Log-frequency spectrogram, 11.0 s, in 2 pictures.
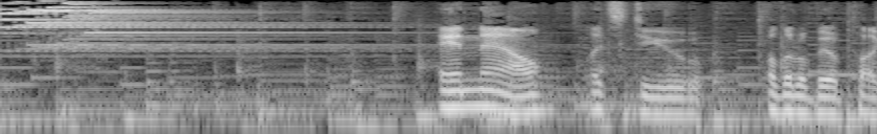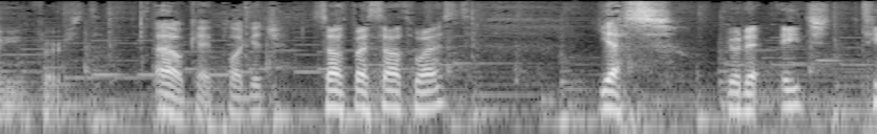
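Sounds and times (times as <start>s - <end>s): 
listener mail chime jingle: 0.0s - 4.8s
speech: 2.8s - 8.4s, 9.2s - 10.9s.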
